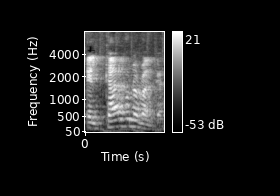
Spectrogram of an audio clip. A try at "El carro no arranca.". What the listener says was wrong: No, es que es como que pronuncias mucho la R. Es como, el carro no arranca.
